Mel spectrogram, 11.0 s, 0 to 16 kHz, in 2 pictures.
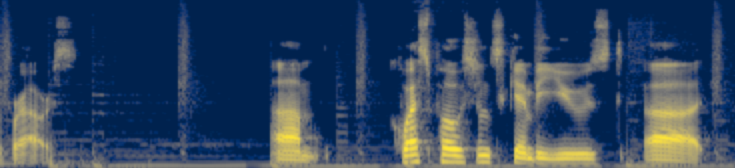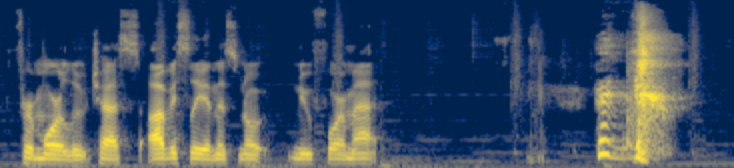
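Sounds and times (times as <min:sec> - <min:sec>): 
speech: 0:00.0 - 0:00.6, 0:02.0 - 0:08.4, 0:09.4 - 0:10.6
person sneezing: 0:10.0 - 0:10.7.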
